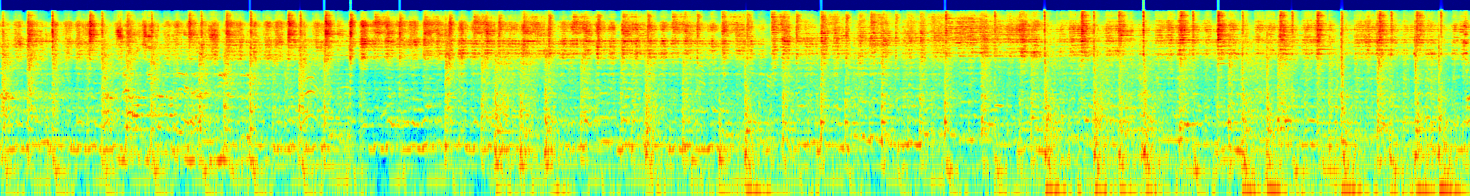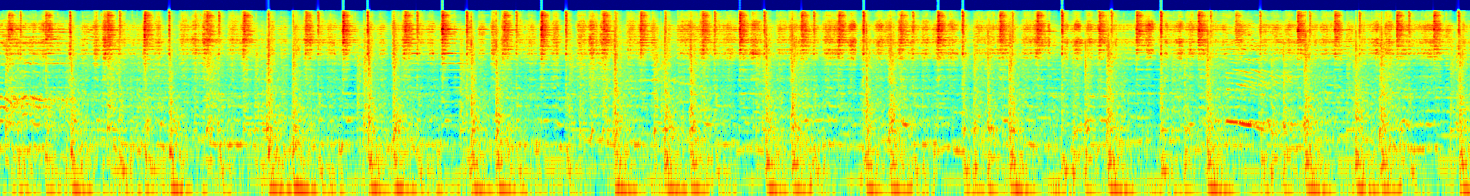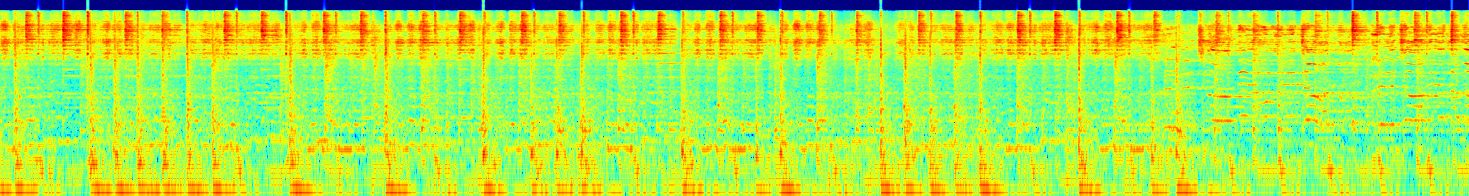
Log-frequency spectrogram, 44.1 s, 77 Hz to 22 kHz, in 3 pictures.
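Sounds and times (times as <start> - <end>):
electronic keyboard dance music: 0.0 - 44.0
loud steady drum beat: 0.0 - 44.0.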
